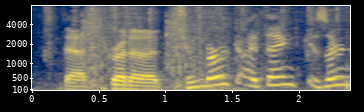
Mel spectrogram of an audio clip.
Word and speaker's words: Thunberg: about how that Greta Thunberg, I think, is her name. Thunberg. Thunberg. I always called her Thornburg, and there's clearly no R, so whatever.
